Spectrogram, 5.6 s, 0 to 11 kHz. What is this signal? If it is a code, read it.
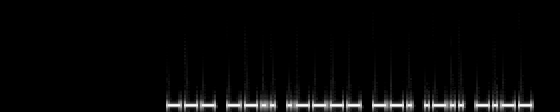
Morse code, heard as a keyed tone, about 28 wpm, 700 Hz. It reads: OZ1GLY
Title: DXCC-100 Call Signs - 6 Characters - Repeated 2x - 28wpm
